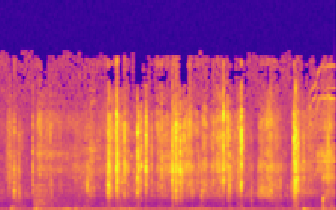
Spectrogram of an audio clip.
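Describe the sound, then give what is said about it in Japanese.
Thin Bible pages rustle and crinkle for several seconds, with a few sharper flicks as pages are turned one after another to the Epistle of James, at a modest level, with no talking. “ヤコブの手紙というところを一箇所開けてみたいと思いますけれども、えー、このように書かれております。”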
